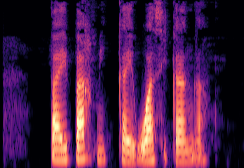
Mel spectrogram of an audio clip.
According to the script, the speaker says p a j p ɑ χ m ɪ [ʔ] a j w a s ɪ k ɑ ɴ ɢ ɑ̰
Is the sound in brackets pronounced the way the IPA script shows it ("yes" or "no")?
no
